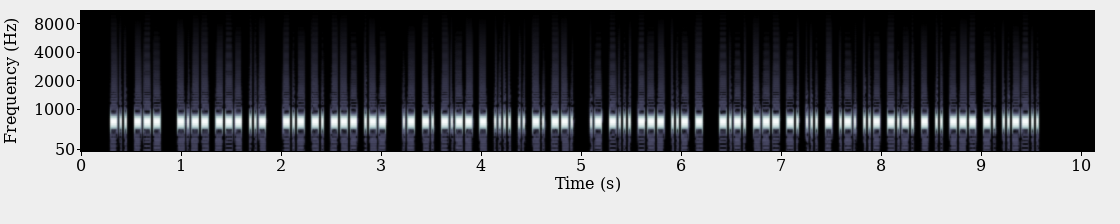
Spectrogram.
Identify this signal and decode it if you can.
Morse code, heard as a keyed tone, about 50 wpm, 700 Hz. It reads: DO YOU KNOW ANYTHING ABOUT CONSTRUCTION?
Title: Sentences from Top 1600 Words 50wpm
